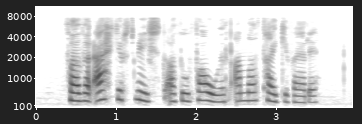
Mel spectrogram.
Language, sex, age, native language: Icelandic, female, 13, Icelandic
